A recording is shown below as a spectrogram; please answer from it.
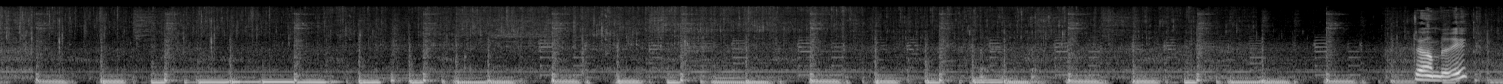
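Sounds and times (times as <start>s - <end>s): background music with bass: 0.0s - 15.0s
onions sizzling in hot oil: 0.0s - 15.0s
spatula ticking in pot: 1.0s - 12.4s.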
